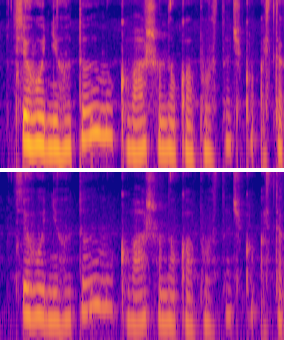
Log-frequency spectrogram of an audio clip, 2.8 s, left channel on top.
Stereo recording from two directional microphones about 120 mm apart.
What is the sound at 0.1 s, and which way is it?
Speech, 90° left.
